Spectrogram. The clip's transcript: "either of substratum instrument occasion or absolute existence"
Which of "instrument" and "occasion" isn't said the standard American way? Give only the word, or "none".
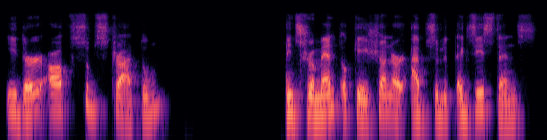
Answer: occasion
